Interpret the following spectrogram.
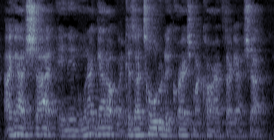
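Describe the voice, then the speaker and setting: A man's voice: medium pitch, fast talker. A man in his twenties giving an earnest, rambling personal testimony with frequent restarts. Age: 20s. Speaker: testimony speaker. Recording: roomy, from some distance.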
